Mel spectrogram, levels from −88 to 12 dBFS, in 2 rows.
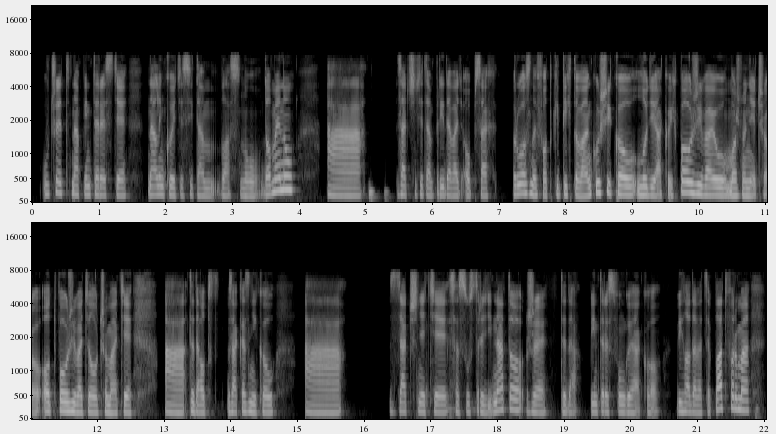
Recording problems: high frequencies cut off; noticeable; nothing above 8 kHz

